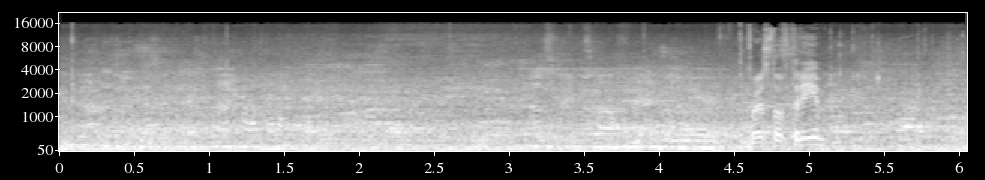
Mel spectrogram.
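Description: A crowd of young men chatter and talk over one another nearby.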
